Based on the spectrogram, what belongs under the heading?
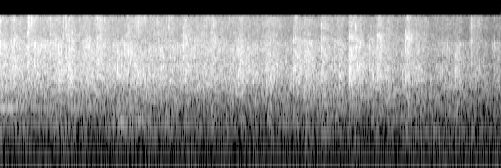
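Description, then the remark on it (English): A church audience claps steadily, dense overlapping handclaps forming a continuous, bright wash of applause that holds for several seconds and softens slightly toward the end, with no voices above it. “You can clap your hands.”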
